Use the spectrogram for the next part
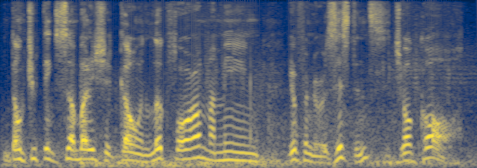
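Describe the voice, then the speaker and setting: An actor playing an anxious, earnest leader of a survivor group in a video game, chatty and urgent. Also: male voice, a little high, a little fast, vocal fry, darkish tone, a little hiss or hum. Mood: anxious, pleading. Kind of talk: cinematic video game acting.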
